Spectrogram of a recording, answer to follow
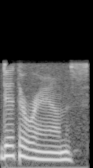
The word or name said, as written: dithyrambs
